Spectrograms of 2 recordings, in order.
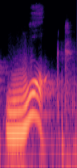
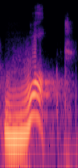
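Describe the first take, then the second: First: The ending is a t sound, one syllable. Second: The same.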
